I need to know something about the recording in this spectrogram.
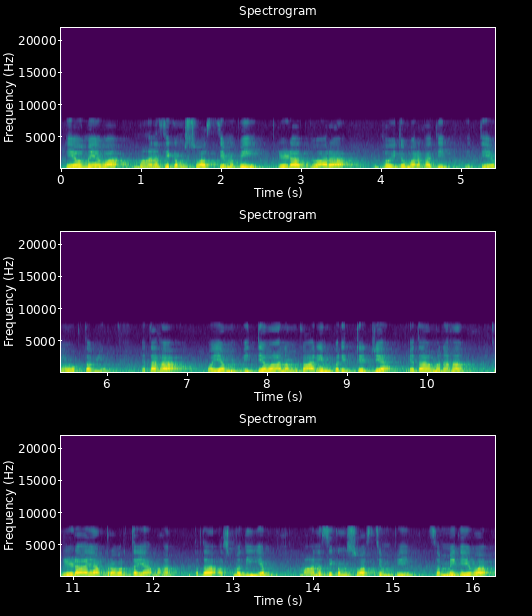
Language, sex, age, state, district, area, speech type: Sanskrit, male, 30-45, Karnataka, Bangalore Urban, urban, spontaneous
